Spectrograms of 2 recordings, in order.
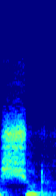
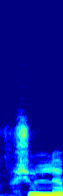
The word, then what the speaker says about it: should: तर ते आहे बघा शुड काय आहे शुड शुल म्हणायचं नाही काय आहे बघा शड प्रोनन्सिएशन येत शड आणि शुड म्हणजेच काय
